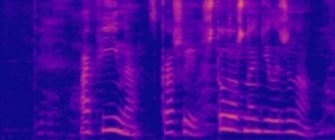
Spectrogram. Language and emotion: Russian, neutral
